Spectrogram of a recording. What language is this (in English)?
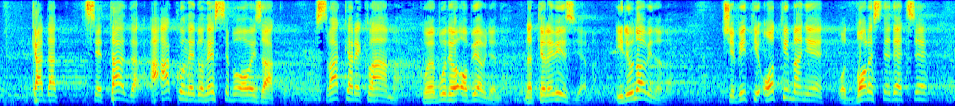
Serbian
